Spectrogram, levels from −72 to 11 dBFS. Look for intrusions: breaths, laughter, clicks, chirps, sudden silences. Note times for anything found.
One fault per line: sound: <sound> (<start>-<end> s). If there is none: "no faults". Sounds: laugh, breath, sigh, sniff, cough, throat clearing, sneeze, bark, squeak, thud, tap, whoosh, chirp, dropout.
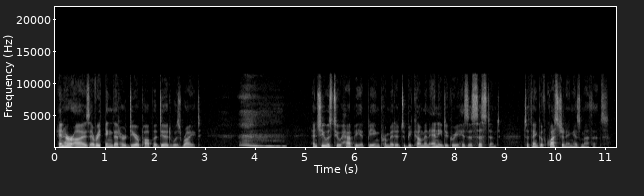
sound: dropout (0.9-1.0 s)
sound: sigh (3.3-4.7 s)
